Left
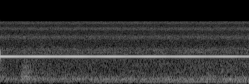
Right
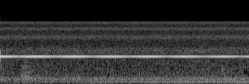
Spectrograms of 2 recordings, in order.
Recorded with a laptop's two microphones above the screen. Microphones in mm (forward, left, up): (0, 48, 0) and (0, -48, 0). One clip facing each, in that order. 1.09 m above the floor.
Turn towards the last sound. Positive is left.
No sound to turn to.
